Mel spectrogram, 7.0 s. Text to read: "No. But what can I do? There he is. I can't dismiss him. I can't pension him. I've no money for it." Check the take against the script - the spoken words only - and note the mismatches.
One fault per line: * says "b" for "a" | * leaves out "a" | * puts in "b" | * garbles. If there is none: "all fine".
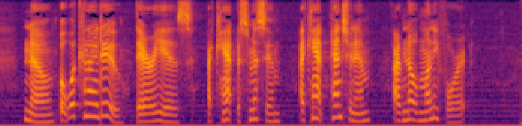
all fine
